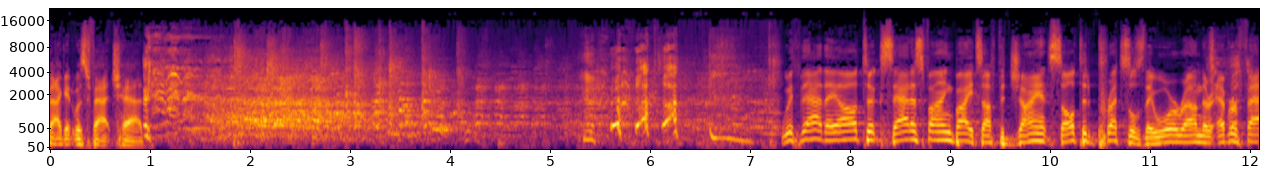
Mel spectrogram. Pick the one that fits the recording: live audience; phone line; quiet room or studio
live audience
